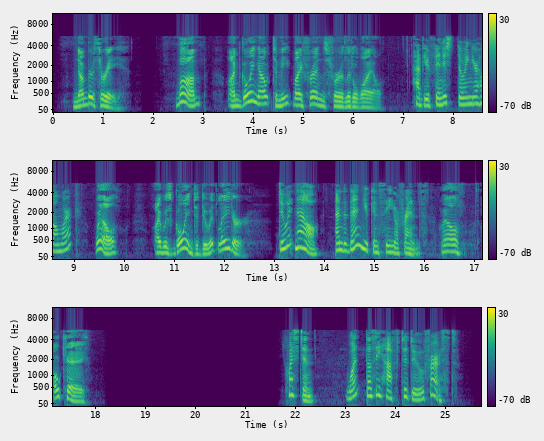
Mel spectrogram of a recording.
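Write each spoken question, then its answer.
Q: Question. What does he have to do first?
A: Finish his homework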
